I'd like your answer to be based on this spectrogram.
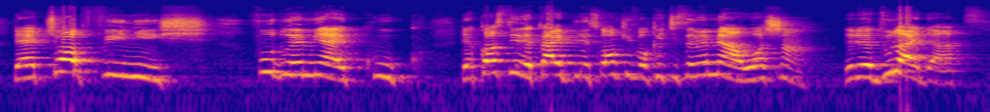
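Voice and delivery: loud, emphatic grievance; indignant complaint. Acted. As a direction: protest each point forcefully to the madam. Indignant complaint about children to madam.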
